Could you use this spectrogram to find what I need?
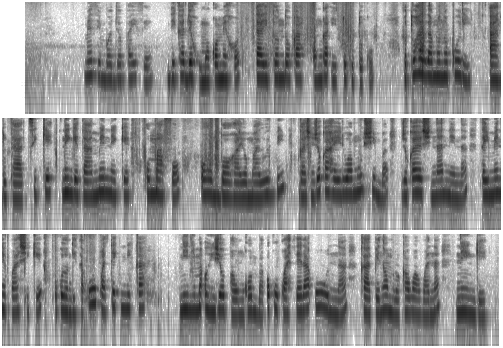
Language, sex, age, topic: Oshiwambo, female, 18-24, agriculture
